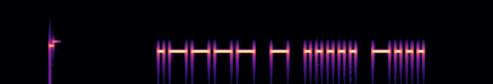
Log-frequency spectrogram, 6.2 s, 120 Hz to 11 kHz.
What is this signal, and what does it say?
Morse code, heard as a keyed tone, about 17 wpm, 700 Hz. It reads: 1T5B
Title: Four Challenging Letter-Number Combinations 17wpm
